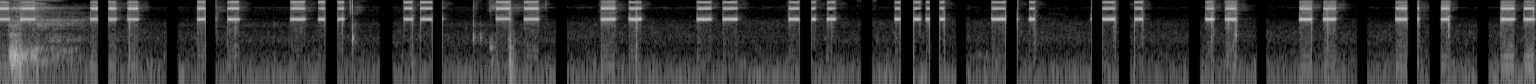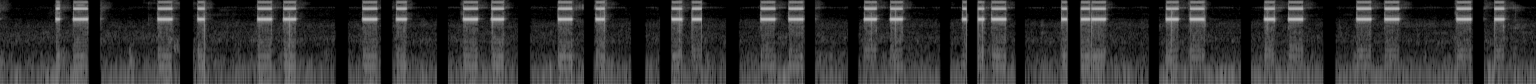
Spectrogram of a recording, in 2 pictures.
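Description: A drone flight warning beep: short, high electronic beeps repeating steadily, about two a second.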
